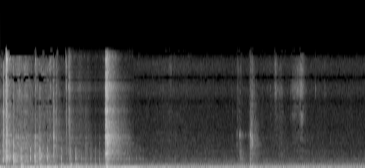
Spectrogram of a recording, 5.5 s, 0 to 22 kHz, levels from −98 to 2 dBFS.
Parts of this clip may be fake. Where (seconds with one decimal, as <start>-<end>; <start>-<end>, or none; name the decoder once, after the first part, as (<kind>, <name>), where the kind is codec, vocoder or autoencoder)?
1.0-2.0 (autoencoder, DAC-VAE)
